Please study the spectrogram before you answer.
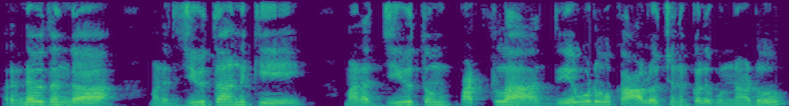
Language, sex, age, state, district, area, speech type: Telugu, male, 18-30, Andhra Pradesh, Kadapa, rural, spontaneous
